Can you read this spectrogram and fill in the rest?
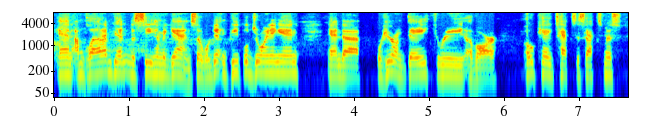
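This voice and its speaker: A hoarse man hosting a live-stream interview outdoors, upbeat and fond of repeating phrases for emphasis. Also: fairly high pitch, normal speed, darkish tone. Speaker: host. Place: outdoors at a Christmas light display by a road.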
